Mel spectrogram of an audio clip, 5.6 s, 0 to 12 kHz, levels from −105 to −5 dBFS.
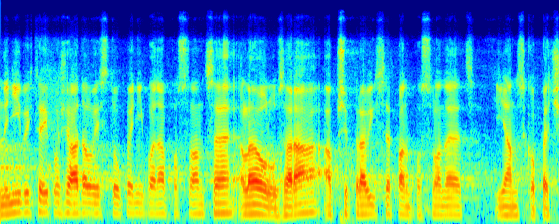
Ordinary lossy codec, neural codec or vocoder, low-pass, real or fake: Opus, 32 kbps; none; 7.2 kHz; real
